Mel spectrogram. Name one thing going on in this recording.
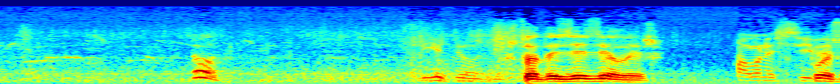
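A second man answers in a raised voice nearby.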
